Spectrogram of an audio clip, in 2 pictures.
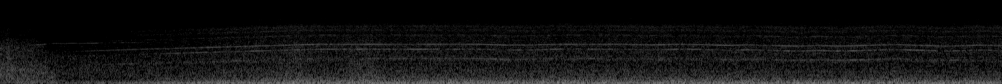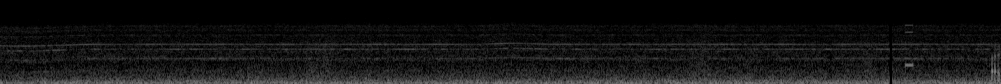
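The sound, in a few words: aircraft taxiing after landing, from video game (GTA roleplay)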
